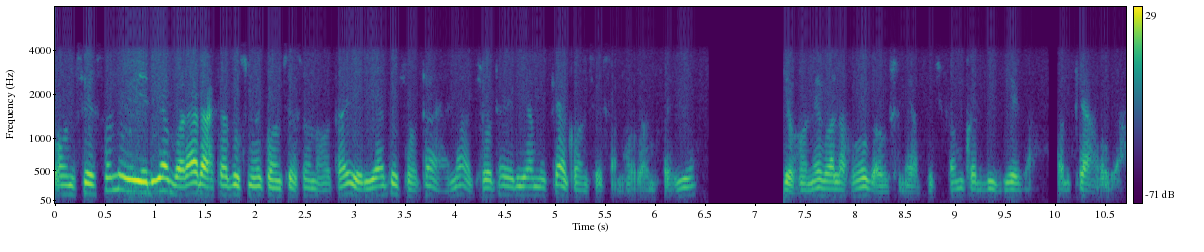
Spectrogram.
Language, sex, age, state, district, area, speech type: Hindi, male, 45-60, Bihar, Muzaffarpur, rural, conversation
